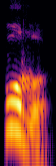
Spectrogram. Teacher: তাই রটা পুর করতে হবে, মুখটা গোল করতে হবে। কফ র পেশ কুর।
